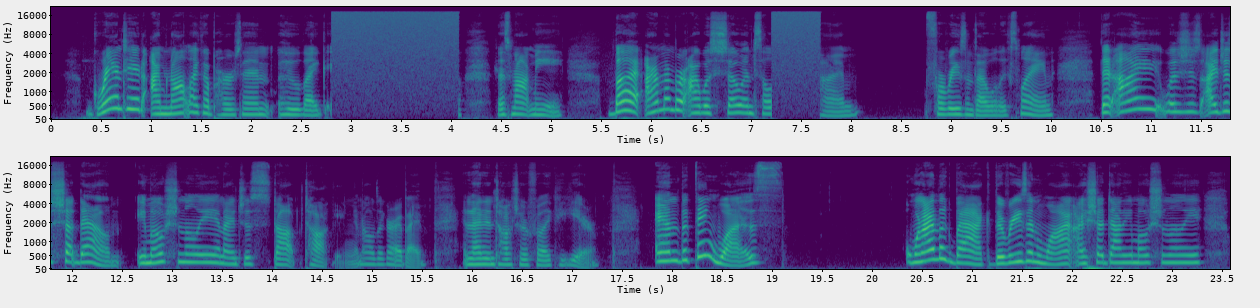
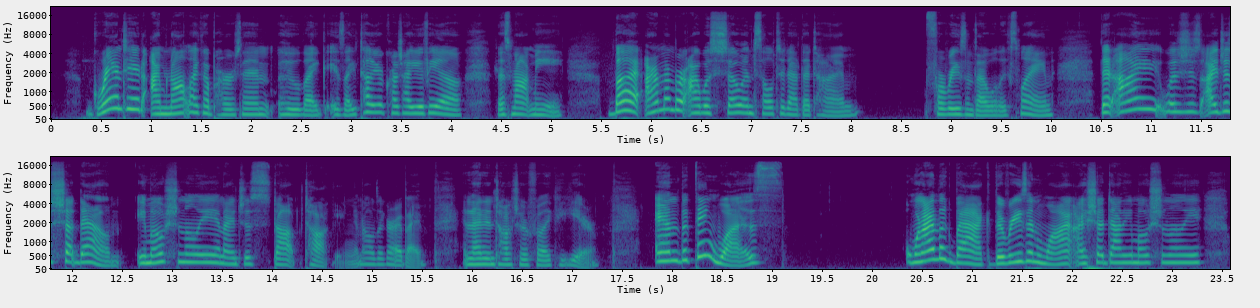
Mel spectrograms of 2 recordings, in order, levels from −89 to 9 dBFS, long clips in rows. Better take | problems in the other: second | audio cutting out; filled with static; at 3 s for 1.5 s and at 7 s

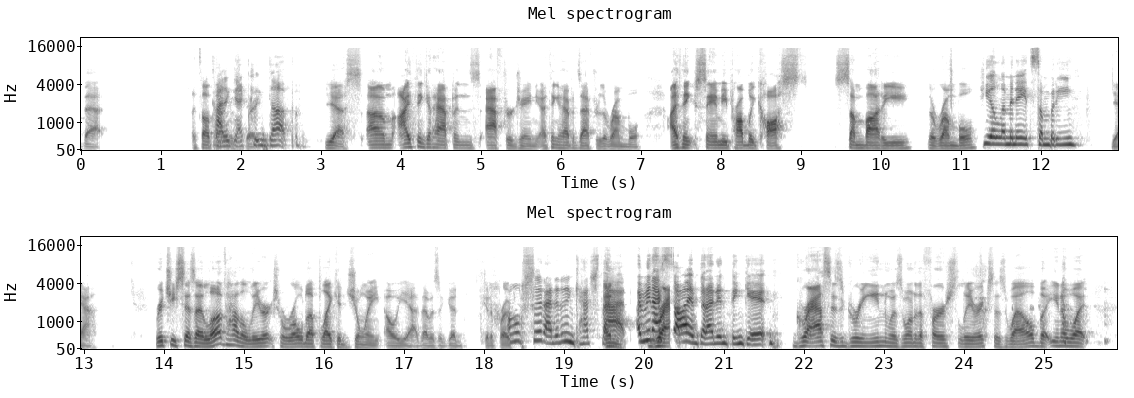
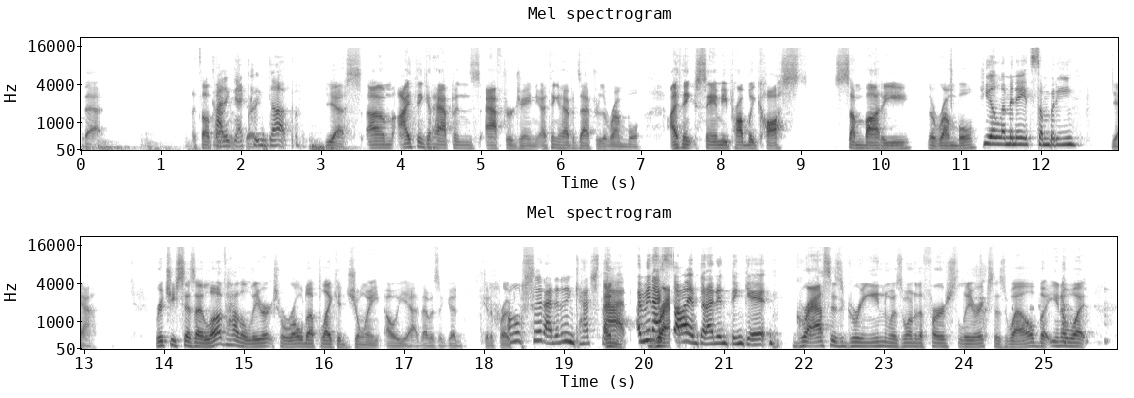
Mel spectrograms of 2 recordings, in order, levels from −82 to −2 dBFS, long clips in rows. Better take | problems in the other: first | footsteps; faint; until 4.5 s; peak 15 dB below the speech

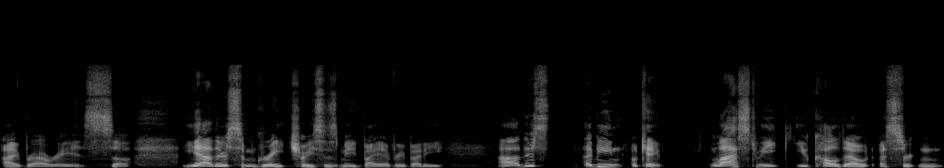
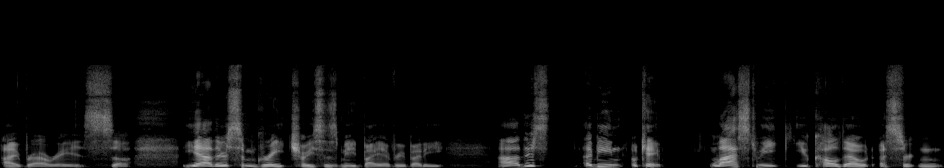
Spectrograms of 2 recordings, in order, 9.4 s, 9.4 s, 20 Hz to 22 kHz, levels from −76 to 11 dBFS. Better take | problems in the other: neither | thin; somewhat; fading below 250 Hz; the same in both

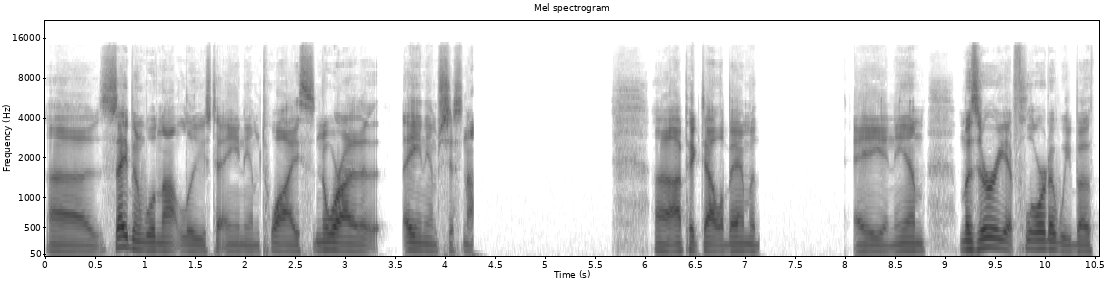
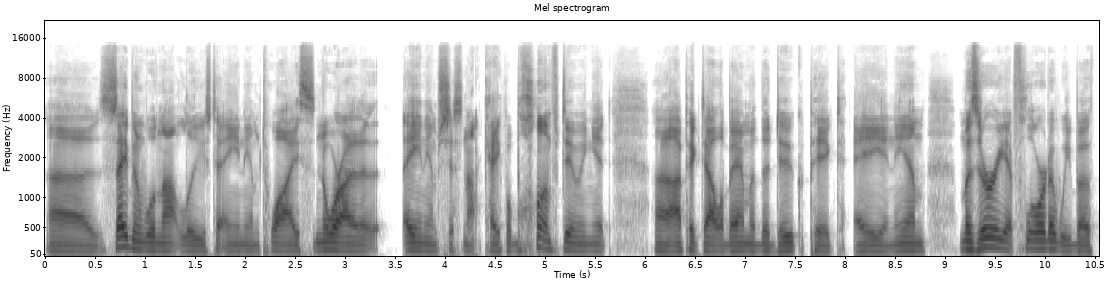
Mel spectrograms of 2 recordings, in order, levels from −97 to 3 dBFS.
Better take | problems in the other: second | audio cutting out; at 4.5 s for 1.5 s and at 7 s for 1 s

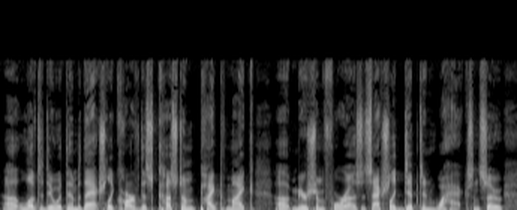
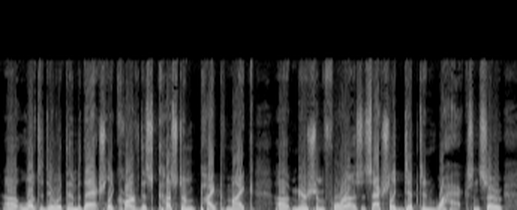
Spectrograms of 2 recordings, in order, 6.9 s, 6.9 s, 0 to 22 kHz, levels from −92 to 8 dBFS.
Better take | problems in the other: first | distortion; slight; 6% of the sound clipped

